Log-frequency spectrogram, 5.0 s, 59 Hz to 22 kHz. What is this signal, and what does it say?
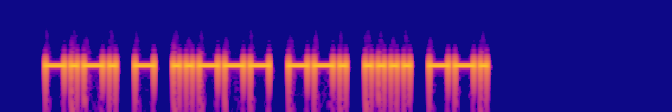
Morse code, heard as a keyed tone, about 25 wpm, 700 Hz. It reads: CT2GHG
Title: DXCC-100 Call Signs - 6 Characters - Repeated 3x - 25wpm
